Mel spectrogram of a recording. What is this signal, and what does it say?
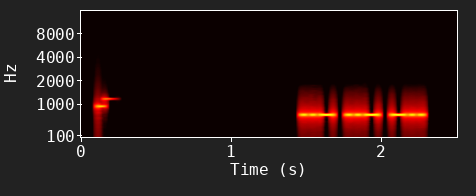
Morse code, heard as a keyed tone, about 40 wpm, 700 Hz. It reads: UUD
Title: All Cut Numbers - 3-Digit 40wpm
